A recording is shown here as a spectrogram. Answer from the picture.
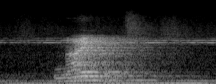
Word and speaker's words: knife: Next knife. Knife. K N I F E. F E. Okay. Night in the night. Also, K is silent.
